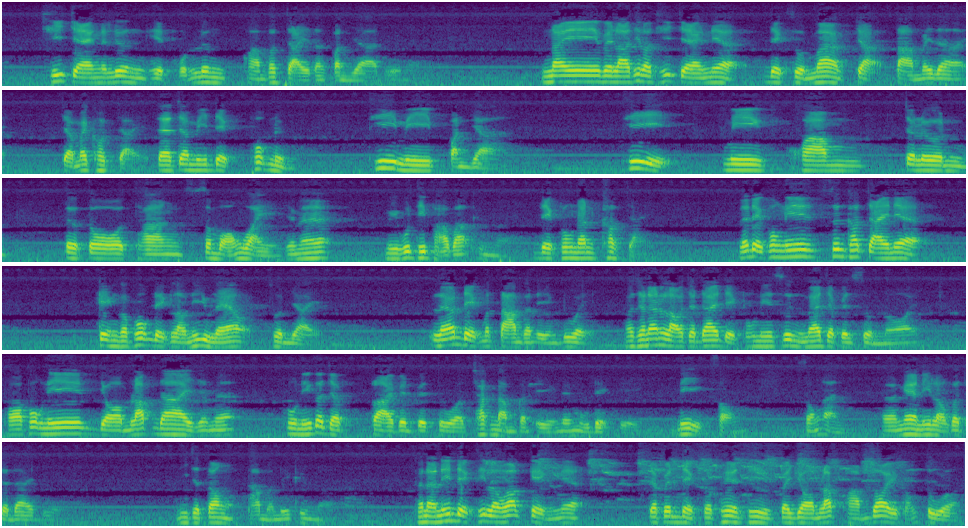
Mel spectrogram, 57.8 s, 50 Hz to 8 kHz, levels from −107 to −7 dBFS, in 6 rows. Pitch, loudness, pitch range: 135 Hz, -24 LUFS, 120-155 Hz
